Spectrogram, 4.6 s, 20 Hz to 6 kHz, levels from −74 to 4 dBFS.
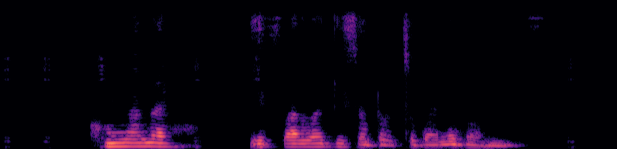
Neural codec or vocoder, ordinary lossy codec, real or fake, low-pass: codec, 24 kHz, 0.9 kbps, WavTokenizer, medium music audio release; Opus, 64 kbps; fake; 5.4 kHz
